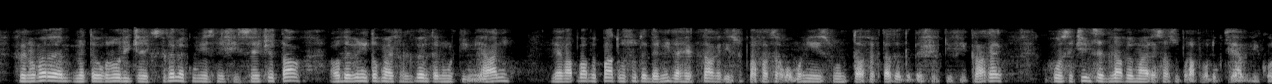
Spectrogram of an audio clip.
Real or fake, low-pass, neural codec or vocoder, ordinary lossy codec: fake; 5.4 kHz; vocoder, 22.05 kHz, 80 mel bands, HiFi-GAN; AAC, 24 kbps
